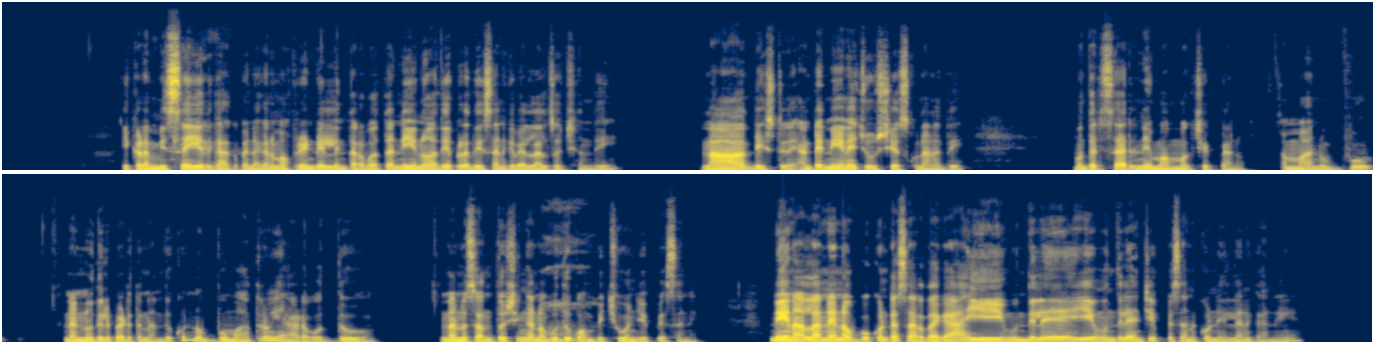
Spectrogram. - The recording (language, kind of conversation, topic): Telugu, podcast, ఒకసారి మీ విమానం తప్పిపోయినప్పుడు మీరు ఆ పరిస్థితిని ఎలా ఎదుర్కొన్నారు?
- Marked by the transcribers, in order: in English: "మిస్"; in English: "ఫ్రెండ్"; in English: "డెస్టీని"; in English: "చూజ్"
